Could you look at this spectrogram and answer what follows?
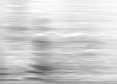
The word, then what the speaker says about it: chef: Do you know why? You are a chef, like SH, she, not H, CH.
